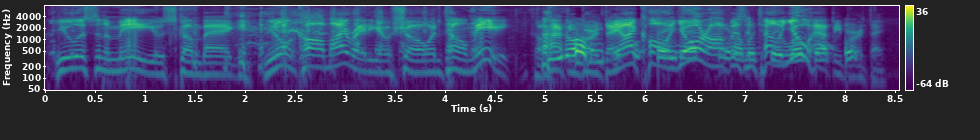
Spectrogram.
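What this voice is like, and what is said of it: Imitates another person's voice. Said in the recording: “that impression”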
